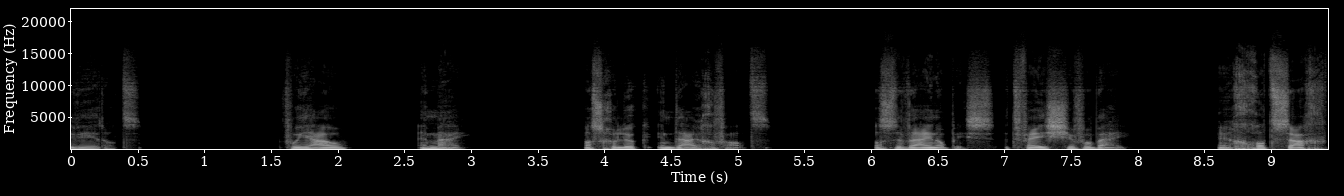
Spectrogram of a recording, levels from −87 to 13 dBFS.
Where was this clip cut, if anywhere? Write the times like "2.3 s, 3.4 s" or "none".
8.5 s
